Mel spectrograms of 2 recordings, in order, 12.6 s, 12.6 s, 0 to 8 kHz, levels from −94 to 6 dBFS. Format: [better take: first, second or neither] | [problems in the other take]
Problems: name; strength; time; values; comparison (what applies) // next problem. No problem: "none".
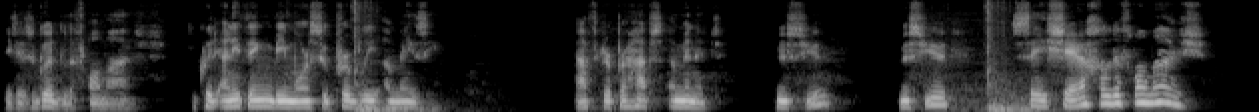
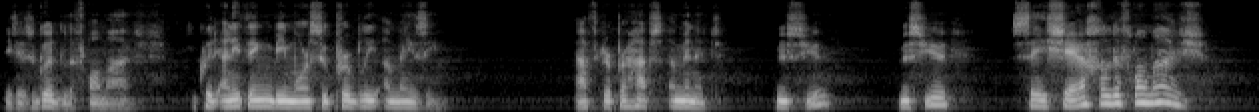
second | noise reduction (classical method log-MMSE)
